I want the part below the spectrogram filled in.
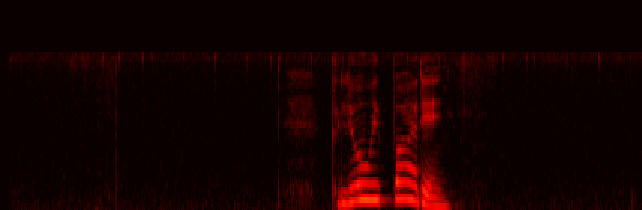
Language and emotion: Russian, positive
